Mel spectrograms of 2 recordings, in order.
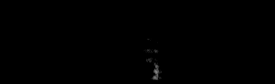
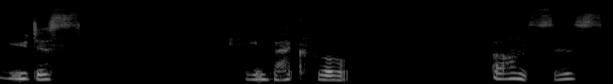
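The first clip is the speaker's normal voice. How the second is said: much softer, sinking to a whisper; wounded whisper, slow on the middle; hurt hushed whisper; 8 dB quieter, much slower than usual. Acted. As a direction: let the hurt drain the voice. Hurt that viewer wants answers.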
